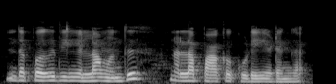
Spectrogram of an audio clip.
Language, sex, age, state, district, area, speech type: Tamil, female, 45-60, Tamil Nadu, Dharmapuri, rural, spontaneous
